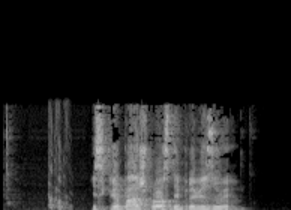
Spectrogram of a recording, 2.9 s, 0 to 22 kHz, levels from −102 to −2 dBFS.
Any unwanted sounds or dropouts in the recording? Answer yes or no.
yes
